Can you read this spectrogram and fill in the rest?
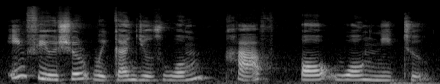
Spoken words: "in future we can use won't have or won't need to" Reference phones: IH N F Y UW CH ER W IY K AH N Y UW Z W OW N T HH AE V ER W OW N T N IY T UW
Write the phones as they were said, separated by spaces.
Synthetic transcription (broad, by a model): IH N F Y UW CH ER W IY K AH N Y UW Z W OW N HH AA F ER W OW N N IY T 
